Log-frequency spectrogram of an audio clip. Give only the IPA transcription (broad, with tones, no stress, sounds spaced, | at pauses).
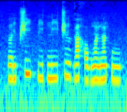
ə˨ ɾ i˧ p ʃ iː˦ k͡p iː˨ t n iː˨ t͡ʃ ɨ˦˨ l ɡ a˦ h ɔ˨ ɡʷ ã˧ ɡ ã˧ k͡p u˨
